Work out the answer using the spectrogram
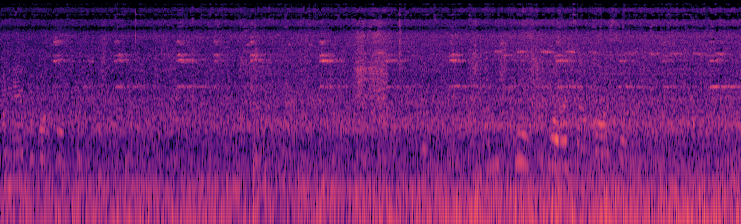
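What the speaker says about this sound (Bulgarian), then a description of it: "И може и да не се види много, кога пристига влак." An amusement park tourist train rolls in on its rails at a park in Stara Zagora, a steady loud rumble of wheels with faint squeals and clanks, while someone talks over it.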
